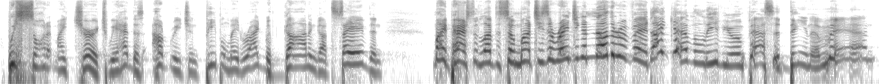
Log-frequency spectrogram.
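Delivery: gushing dude, climbing to a high squeal; excited teller. Retold or imitated. Teller praising film to its maker, building excitement. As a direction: imitate a fan building into high-pitched awe. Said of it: "he's so excited".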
